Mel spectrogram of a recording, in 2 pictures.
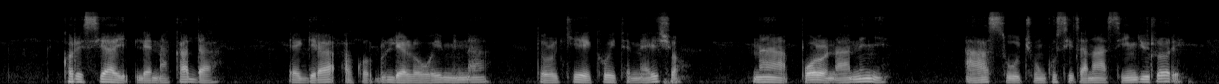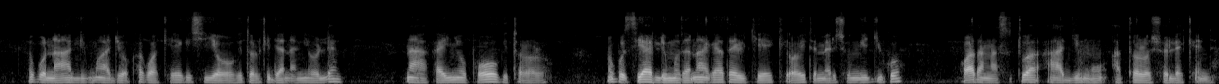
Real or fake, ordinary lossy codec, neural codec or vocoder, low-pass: fake; Opus, 16 kbps; vocoder, 22.05 kHz, 80 mel bands, WaveNeXt; 9.9 kHz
